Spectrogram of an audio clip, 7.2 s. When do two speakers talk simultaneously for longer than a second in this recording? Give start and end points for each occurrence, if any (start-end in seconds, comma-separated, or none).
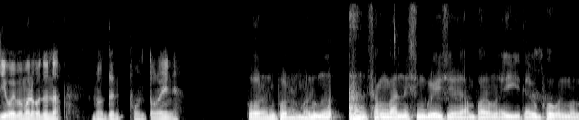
none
